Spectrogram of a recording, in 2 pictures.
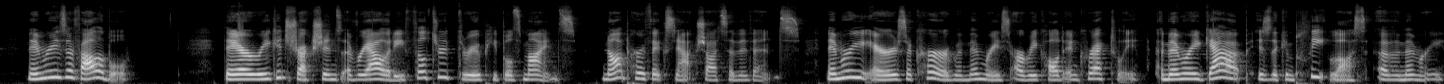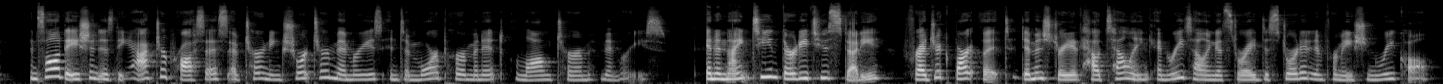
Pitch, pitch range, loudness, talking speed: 240 Hz, 220-275 Hz, -19 LUFS, 140 wpm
